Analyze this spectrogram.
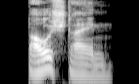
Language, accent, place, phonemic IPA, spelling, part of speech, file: German, Germany, Berlin, /ˈbaʊ̯ʃtaɪ̯n/, Baustein, noun, De-Baustein.ogg
- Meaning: 1. brick 2. building block, module, component 3. device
